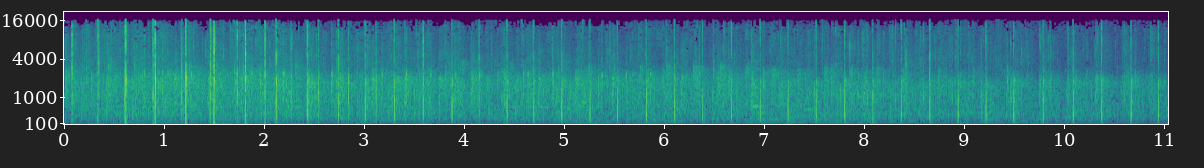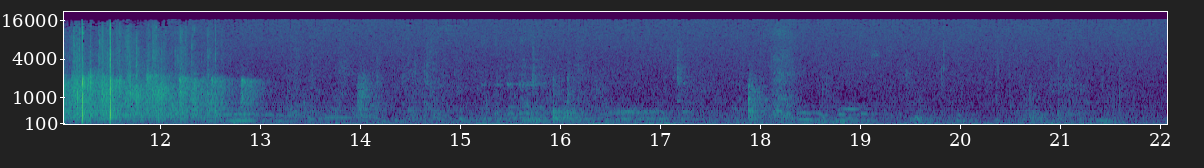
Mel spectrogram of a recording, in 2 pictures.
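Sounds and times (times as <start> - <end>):
audience applause: 0.0 - 13.0.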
